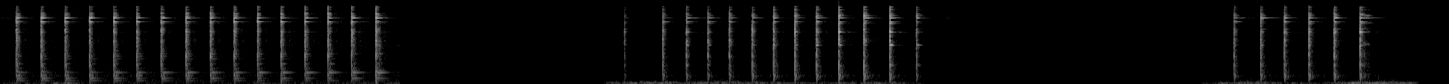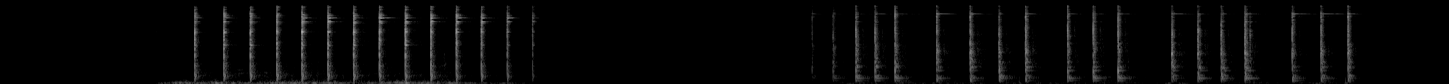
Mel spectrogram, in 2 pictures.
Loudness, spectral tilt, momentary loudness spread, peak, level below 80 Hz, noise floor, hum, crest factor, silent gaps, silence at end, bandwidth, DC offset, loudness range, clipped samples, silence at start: -27 LUFS; 2 dB/octave; 15 LU; 0 dBFS; -62 dBFS; -57 dBFS; none; 34 dB; 4.02-6.00 s, 9.59-12.00 s, 14.22-16.00 s, 19.96-22.43 s; 0.95 s; 16.5 kHz; under 0.1%; 13 LU; under 0.1%; 0.15 s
